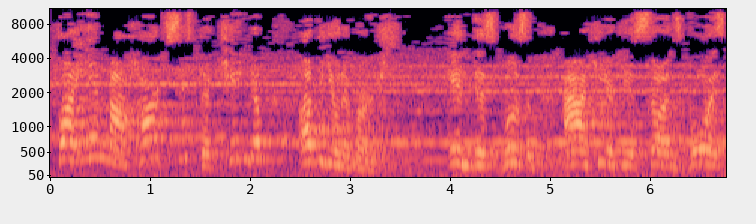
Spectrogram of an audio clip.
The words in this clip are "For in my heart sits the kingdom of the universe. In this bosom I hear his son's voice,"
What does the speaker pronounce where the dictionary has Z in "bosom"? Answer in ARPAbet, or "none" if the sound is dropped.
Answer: Z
